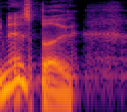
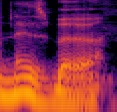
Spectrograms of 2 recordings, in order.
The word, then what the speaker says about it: Nesbø: interview with Joe Nesbø, or as we were told recently by a listener, he's actually pronounced, I think, Nesbø. Right. Or something like that. Yeah, when he was playing for Tottenham, that wasn't how anyone used to pronounce his name. Yeah. I was going to say, it just sounds like he's a Geordie when you say it like that.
